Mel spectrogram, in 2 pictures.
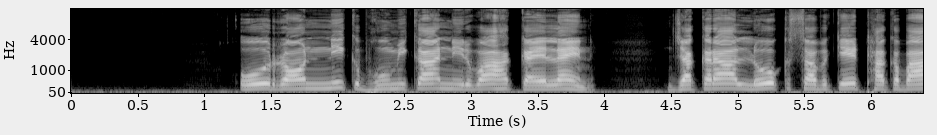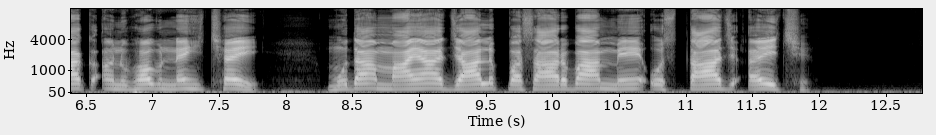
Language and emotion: Maithili, neutral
